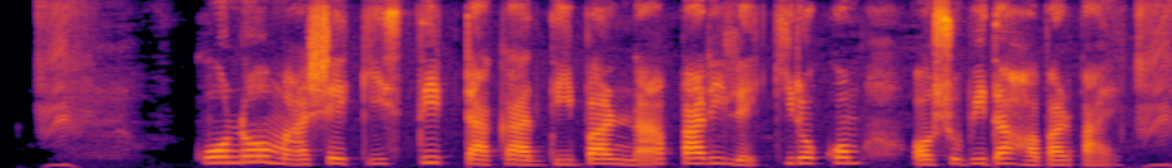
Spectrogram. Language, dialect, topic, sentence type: Bengali, Rajbangshi, banking, question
